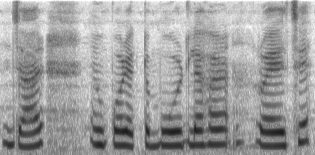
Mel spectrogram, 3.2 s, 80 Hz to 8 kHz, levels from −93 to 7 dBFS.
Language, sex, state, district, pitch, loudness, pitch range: Bengali, female, Tripura, West Tripura, 275 Hz, -14 LUFS, 265-285 Hz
